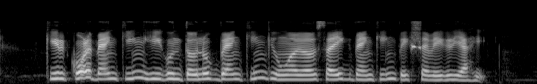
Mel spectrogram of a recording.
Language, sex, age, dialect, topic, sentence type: Marathi, female, 18-24, Northern Konkan, banking, statement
